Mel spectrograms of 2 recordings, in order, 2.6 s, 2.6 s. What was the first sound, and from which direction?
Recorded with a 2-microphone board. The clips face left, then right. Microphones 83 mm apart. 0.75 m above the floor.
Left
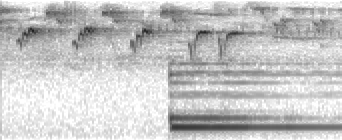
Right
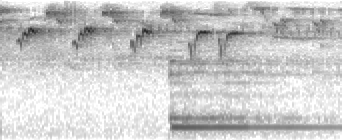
A piano, 50° left (ahead or behind).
